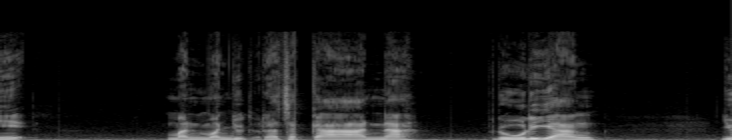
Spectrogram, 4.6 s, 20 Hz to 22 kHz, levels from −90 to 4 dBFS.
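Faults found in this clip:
Periodic USB or driver dropouts, 0.38–4.30 s: ticks every 0.49 s, each skipping around 10 ms of speech. The fixed spacing distinguishes them from the irregular gaps of network packet loss.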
